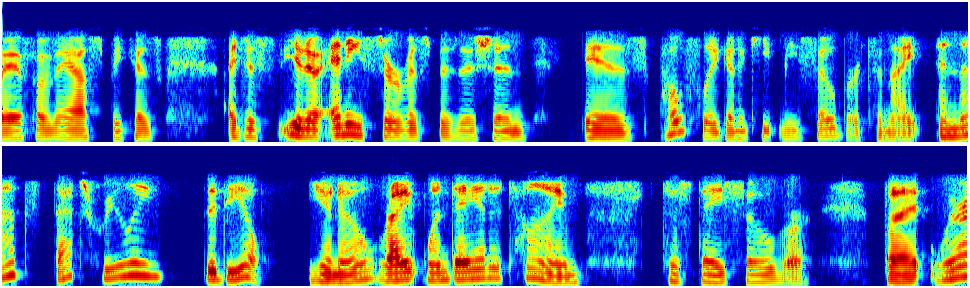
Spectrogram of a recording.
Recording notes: 100 Pounders Phone Meeting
